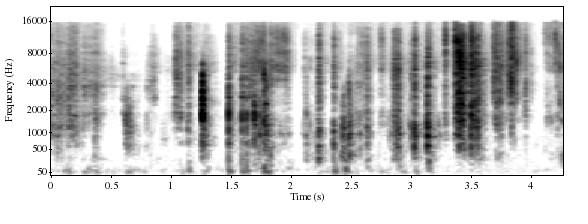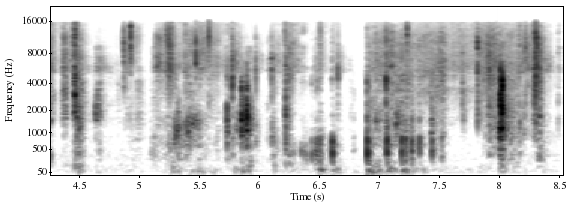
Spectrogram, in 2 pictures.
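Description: A flat hand with long nails rubs the yellowed paper page of an open old book, then turns the pages. The result is quiet, dry, bright rustling and crinkling in quick bursts, with papery swishes, little low end and no ring.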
